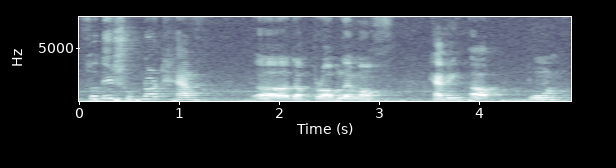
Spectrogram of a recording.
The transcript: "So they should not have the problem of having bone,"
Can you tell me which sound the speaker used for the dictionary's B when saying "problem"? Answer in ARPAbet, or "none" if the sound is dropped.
B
